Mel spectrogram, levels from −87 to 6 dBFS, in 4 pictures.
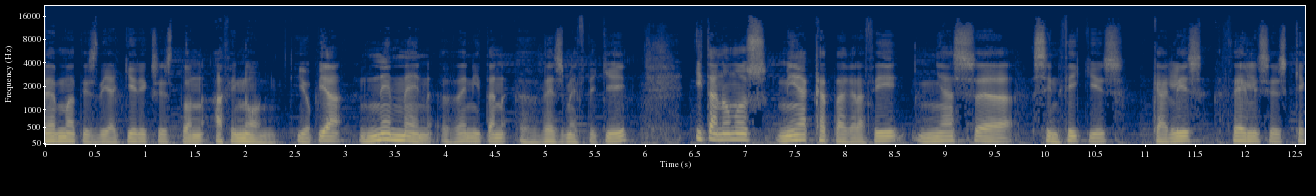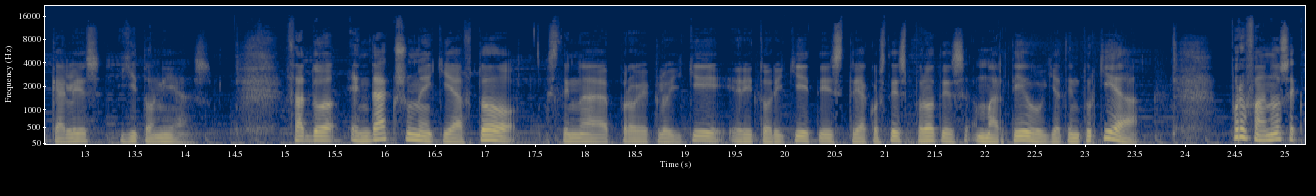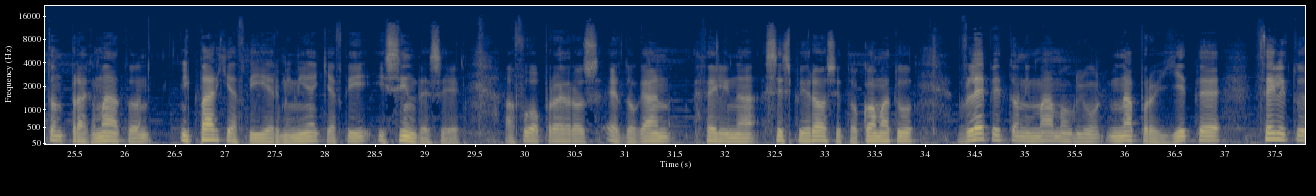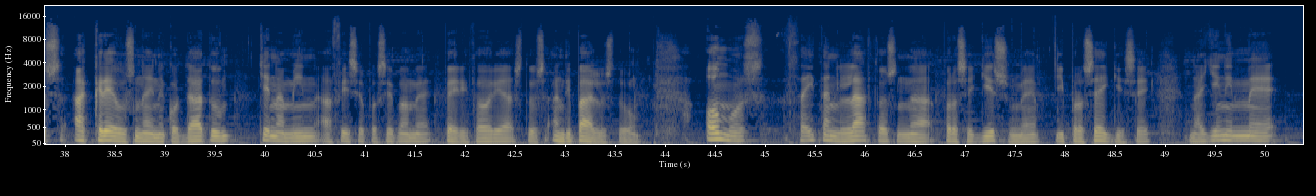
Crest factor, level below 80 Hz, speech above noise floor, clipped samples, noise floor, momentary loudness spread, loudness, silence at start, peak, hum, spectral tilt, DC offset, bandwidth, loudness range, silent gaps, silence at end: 20 dB; -52 dBFS; 20 dB; under 0.1%; -47 dBFS; 12 LU; -28 LUFS; 0 s; -8 dBFS; none; -6.5 dB/octave; under 0.1%; 14 kHz; 4 LU; none; 0.25 s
